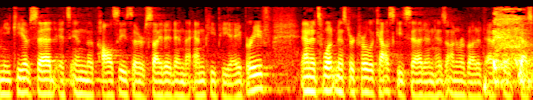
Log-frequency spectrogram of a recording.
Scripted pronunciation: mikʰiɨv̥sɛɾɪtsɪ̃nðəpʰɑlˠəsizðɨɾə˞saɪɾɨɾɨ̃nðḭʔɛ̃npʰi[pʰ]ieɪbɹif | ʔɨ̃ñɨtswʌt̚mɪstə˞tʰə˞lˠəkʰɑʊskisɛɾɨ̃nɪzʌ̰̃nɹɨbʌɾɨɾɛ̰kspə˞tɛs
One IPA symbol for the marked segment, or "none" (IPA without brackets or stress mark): pʰ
